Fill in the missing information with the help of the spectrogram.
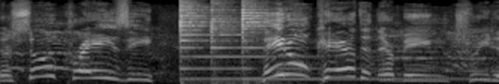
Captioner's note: bell ringing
